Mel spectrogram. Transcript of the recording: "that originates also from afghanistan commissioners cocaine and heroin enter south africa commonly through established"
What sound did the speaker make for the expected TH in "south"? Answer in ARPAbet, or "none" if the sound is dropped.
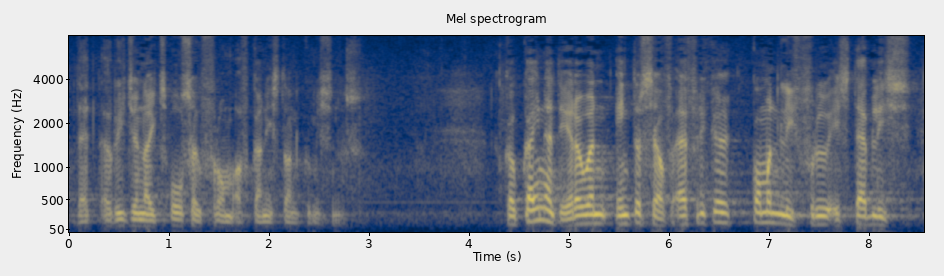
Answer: F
